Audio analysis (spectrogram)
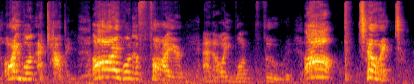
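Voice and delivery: loud, high angry demands; demanding shout. A narrator's reading. Captain roaring orders at his crew, angry shout. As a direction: bark out every want.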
